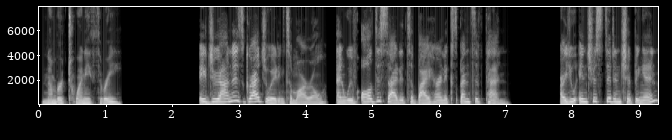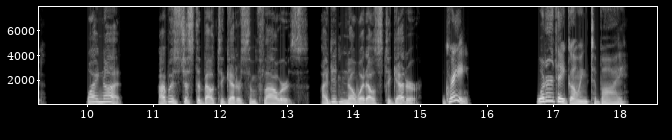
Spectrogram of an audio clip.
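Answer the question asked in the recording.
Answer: An expensive pen for Adriana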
